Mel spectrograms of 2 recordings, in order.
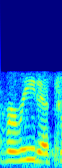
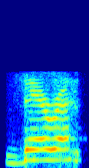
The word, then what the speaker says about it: Veritas: Okay, I've been saying your name wrong. I'm talking about Burritas, like Burritas. My mother would kill me. Oh, my mother would have a fit if she knew I pronounced you all's name wrong. Veritas.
